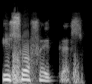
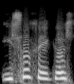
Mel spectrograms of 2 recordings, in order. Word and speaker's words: esophagus: This is known as the esophagus. ठीक है, it's known as the esophagus. You will find in some old books it's written with O. O is silent. ठीक है। अच्छा, esophagus जो है वो food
